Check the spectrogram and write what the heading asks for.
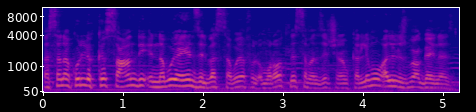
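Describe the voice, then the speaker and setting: A brash young Egyptian man who is ashamed of his poor father, played by a man. He talks defensively and in a high voice, and rattles his words off fast. Faint music sits under him. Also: lightly acted. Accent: Egyptian Arabic. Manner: defensive, exasperated, lying.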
